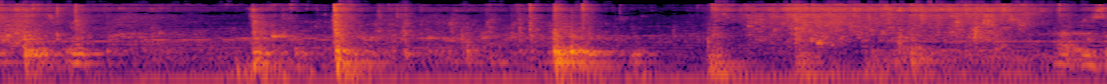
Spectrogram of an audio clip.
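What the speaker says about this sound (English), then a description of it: "That is all the water that is pulled out of the air, really just this morning" Water collected in a dehumidifier tank is poured out into a shower, giving uneven splashing and gurgling bursts that swell and fade, fairly faint with room noise between pours.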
